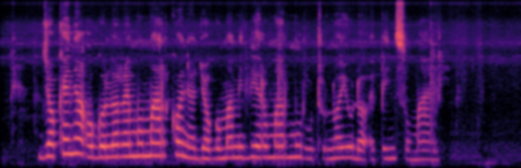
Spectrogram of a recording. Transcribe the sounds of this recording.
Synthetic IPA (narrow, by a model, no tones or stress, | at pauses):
d͡ʒɔkɛɲaʔoɡoloɾɛmɔmarkɔɲɔd͡ʒɔɡomamɪd̪jeɾomarmuɾutunɔjʊdɔʔepiɲsɔmali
